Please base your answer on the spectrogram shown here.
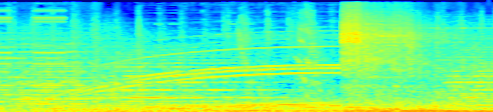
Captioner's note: computers beeping; powering up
